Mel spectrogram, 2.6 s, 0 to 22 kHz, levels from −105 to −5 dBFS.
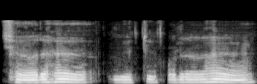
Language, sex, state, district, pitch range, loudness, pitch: Hindi, male, Jharkhand, Sahebganj, 115-125 Hz, -19 LUFS, 120 Hz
